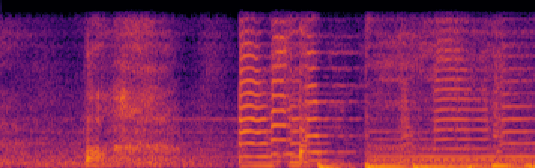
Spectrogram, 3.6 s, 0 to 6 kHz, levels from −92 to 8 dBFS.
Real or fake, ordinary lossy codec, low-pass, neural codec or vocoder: fake; none; 5.4 kHz; autoencoder, 48 kHz, 128 numbers a frame, DAC-VAE, trained on Japanese speech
